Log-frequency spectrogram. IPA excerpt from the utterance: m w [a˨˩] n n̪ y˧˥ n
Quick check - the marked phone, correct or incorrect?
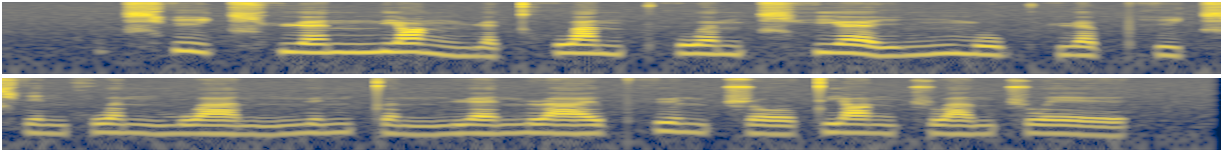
correct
